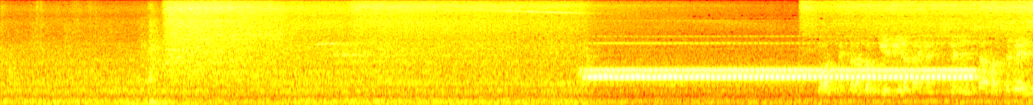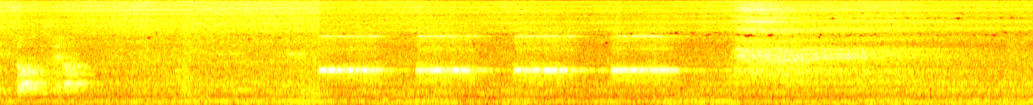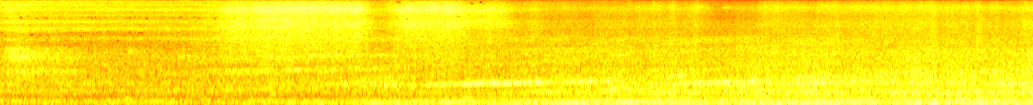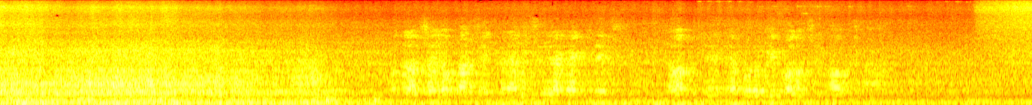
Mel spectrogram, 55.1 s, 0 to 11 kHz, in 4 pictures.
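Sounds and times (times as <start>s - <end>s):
train rumble: 0.0s - 55.0s
electronic beeps: 7.8s - 13.2s, 18.0s - 23.1s.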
